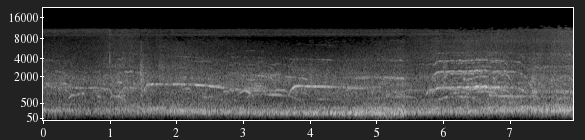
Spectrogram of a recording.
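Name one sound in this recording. A roller coaster train roars and rumbles along its track.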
